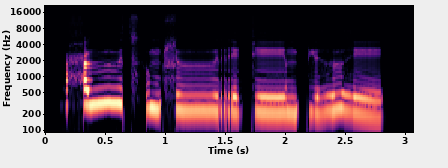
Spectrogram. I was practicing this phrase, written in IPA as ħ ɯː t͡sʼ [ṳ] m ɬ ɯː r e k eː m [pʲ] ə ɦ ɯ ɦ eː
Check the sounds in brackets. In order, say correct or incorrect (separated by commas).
incorrect, correct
